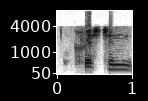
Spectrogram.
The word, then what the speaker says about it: Cristian: You can search for my name, and my name is spelled Christian, but without the H. So C-R-I-S-T-I-A-N. And then my last name is spelled C-H-I-S.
